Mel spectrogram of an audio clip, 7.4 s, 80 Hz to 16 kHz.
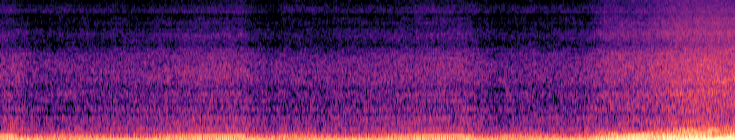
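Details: Nissan G35 with a P0345 code: slow rhythmic cranking for about six seconds before the engine catches and revs up; a hard start, cause not confirmed.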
